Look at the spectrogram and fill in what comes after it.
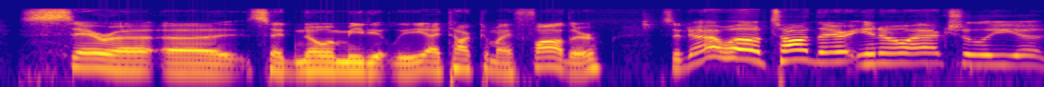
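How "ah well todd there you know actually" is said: put-on pitched-up West Virginia accent. Retelling his father's reply about a baby name: imitating his father's voice. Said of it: "'cause that's how my dad sounds".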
